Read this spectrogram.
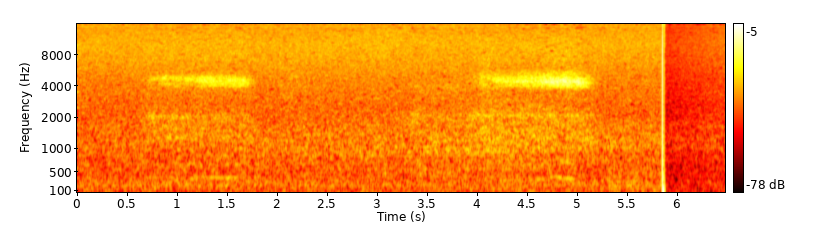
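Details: A man snoring: two soft, drawn-out snoring breaths in a quiet room, ending in a sharp knock; ordinary snoring.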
